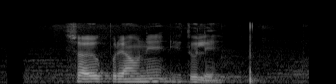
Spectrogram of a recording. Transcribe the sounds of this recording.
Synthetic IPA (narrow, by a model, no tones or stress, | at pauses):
sʌjoɡprjawneɦit̪ule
